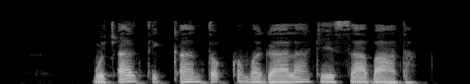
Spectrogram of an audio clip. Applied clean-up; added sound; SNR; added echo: none; none; none; none.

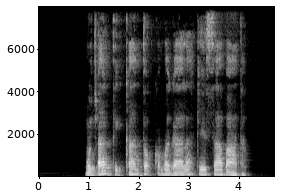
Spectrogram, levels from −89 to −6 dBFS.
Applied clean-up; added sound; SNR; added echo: neural mask model DeepFilterNet 3.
